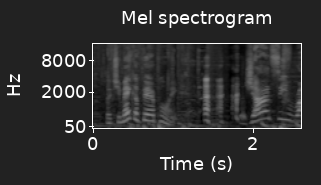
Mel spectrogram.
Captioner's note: laughs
